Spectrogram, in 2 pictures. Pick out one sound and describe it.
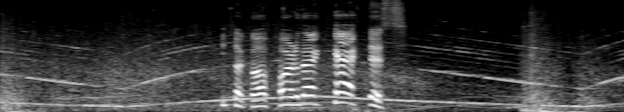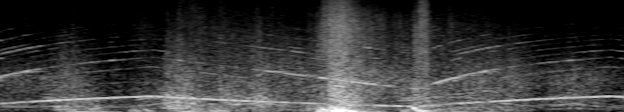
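A police siren wails steadily, rising and falling.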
